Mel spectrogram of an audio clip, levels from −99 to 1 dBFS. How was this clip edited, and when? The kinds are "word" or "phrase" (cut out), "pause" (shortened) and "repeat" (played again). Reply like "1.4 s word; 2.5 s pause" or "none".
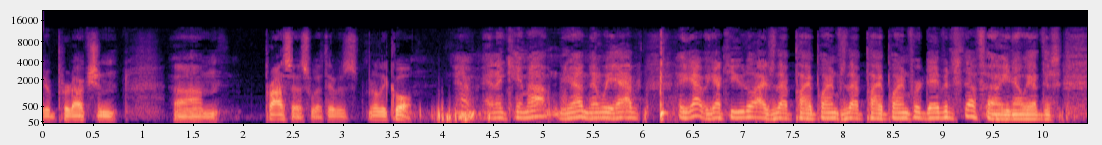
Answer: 8.0 s repeat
